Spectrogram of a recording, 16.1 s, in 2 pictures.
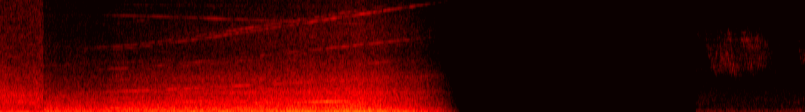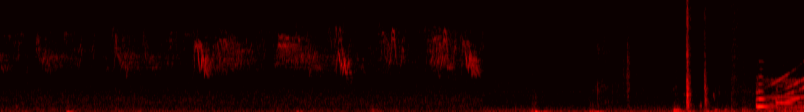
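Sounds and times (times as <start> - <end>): small birds chirping: 7.0 - 12.9.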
